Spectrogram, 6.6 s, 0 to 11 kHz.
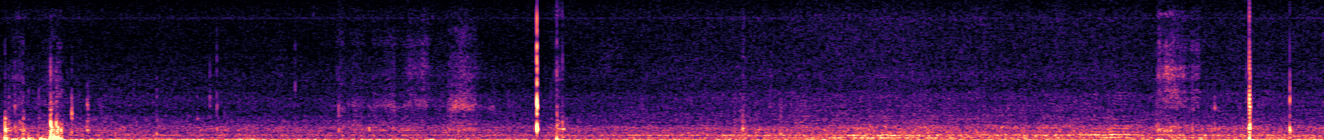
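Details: Honey bees at an apiary in Moszczanka, Opole Voivodeship, Poland, on 19 August 2013, busily carrying honeydew. Many bees hum in a dense, steady low drone, with a few sharp clicks and ticks.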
